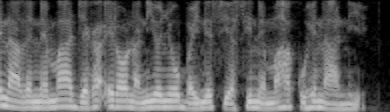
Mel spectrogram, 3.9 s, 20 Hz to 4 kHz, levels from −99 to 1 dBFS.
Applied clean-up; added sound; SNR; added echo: none; none; none; none.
